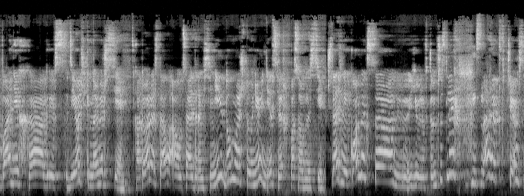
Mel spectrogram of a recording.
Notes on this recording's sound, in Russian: Хоть и звук в этом выпуске вышел в окно и самоуничтожился.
